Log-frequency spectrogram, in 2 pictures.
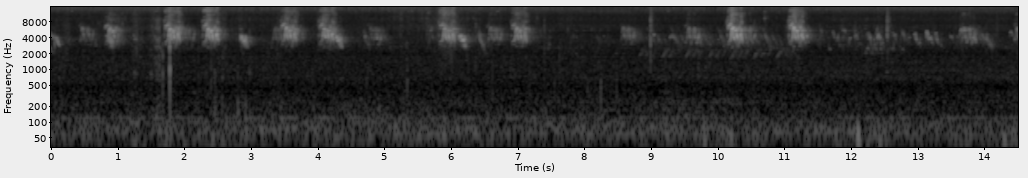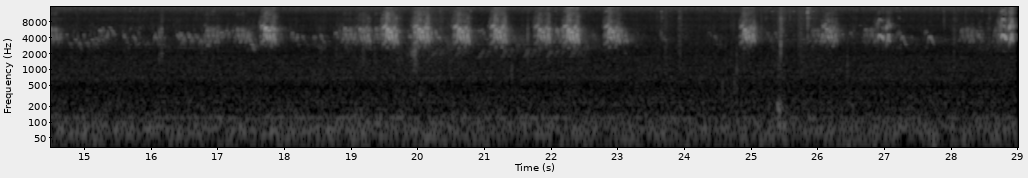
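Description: Small birds chirping outdoors: short, high chirps coming in clusters again and again, over a faint steady low rumble.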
